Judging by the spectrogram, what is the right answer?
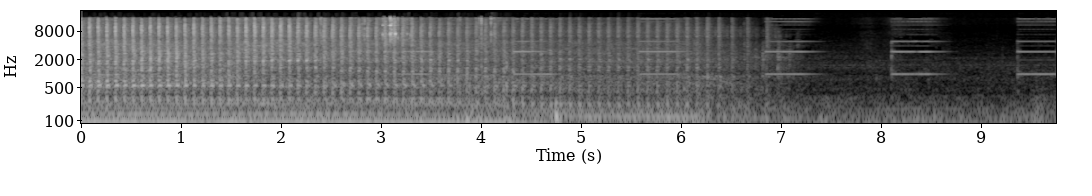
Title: Volvo Knocking sound #cars #knocking #mecanica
